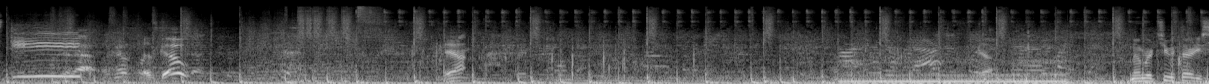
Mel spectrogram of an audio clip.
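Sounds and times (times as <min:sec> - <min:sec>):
background music with steady beat: 0:00.0 - 0:12.0
held low note: 0:08.0 - 0:12.0.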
